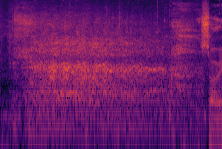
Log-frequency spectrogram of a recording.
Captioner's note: audience laughing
